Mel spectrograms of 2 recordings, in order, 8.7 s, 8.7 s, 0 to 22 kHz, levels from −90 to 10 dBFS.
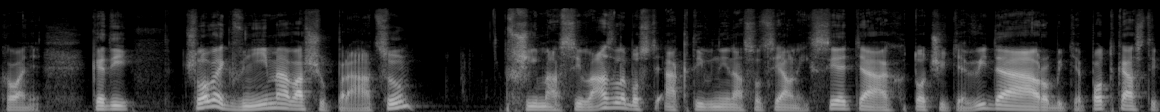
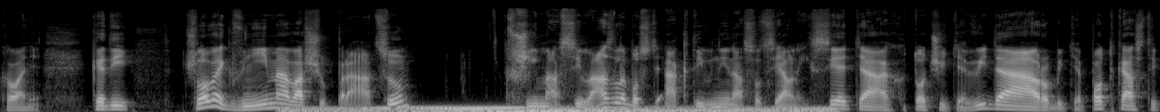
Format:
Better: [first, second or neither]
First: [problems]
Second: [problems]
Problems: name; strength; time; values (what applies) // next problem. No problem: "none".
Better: first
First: none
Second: low rumble; noticeable; from 2 to 6.5 s; 15 dB below the speech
